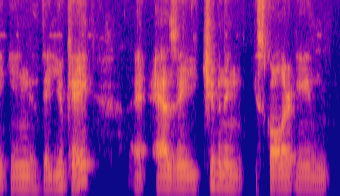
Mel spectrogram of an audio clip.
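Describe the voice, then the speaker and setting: A man speaking at a very slow pace. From Brazil. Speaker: research scientist, postgraduate student. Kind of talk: self-introduction in online course. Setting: video call. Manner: halting, blocks and repetitions.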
